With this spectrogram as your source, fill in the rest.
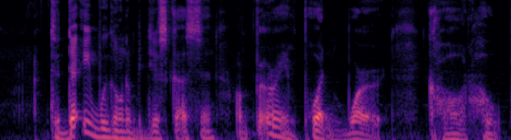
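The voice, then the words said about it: Weak, recovering voice. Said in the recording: “I lost my voice, but I got enough back to produce this podcast”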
